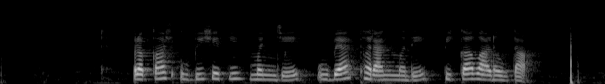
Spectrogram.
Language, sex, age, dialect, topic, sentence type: Marathi, female, 25-30, Southern Konkan, agriculture, statement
